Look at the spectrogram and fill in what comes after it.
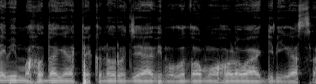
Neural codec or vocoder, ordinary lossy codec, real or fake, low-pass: none; none; real; none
